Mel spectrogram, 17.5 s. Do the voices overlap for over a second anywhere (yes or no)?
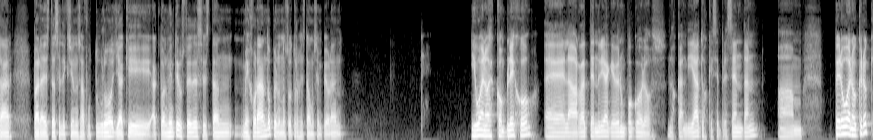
no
